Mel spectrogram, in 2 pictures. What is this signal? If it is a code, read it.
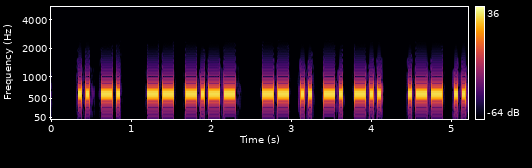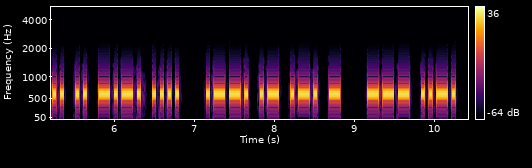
Morse code, heard as a keyed tone, about 25 wpm, 600 Hz. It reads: IN MY MIND WHICH PART OF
